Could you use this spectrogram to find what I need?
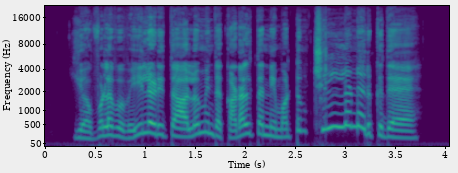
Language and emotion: Tamil, surprised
